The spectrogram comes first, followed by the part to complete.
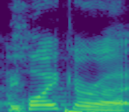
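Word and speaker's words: Heuchera: day and he called HOA HOA and so HOA is the proper pronunciation it is but you know huk HOA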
